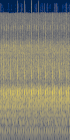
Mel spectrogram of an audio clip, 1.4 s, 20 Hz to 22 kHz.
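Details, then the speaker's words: Renault Velsatis 2.2 dCi, cold start at +18 °C outside, oil level normal, heard at the engine: sharp, even tick about seven times a second over the idle, loud; hydraulic lifter tick, lifters to be cleaned. "Слышно, как они сильно стучат. Вот. В дальнейшем буду показывать, как все это будем разбирать и как будем чистить гидрики."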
